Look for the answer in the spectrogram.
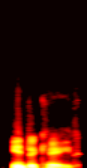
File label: "indicate", American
